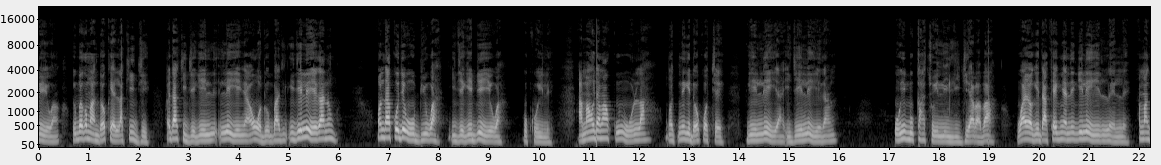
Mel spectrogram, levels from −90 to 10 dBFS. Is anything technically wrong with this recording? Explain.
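Yes. At 1.64, 11.14 and 18.98 s the speech jumps abruptly, as if a sliver had been snipped out and the ends butted together, with no gap of silence. The first skip is the largest, around 40 ms, and the later two are about half that. This is likely a dropped buffer (overrun): the recording software fell behind, incoming samples were overwritten before being read, and the stream carried on from the next block.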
